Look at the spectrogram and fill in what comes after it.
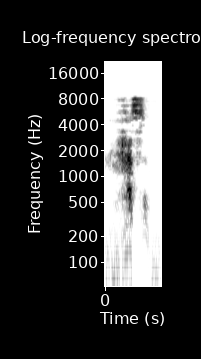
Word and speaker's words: chesed: Yeah, you gotta pronounce it deep down. Chesed. Yeah, I wanna see a little spit coming out of your mouth.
